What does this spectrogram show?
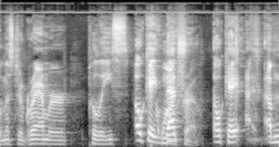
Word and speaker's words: Cointreau: I'm not gonna pretend like I know how to pronounce that because obviously I don't. It's called Cointreau, Mr. Grammar Police. Okay, Cointreau.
